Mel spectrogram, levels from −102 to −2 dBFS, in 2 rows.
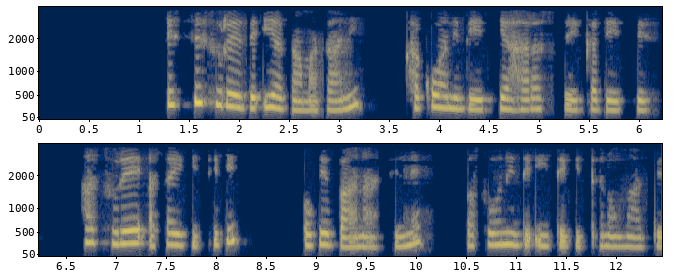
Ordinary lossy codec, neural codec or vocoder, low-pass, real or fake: AAC, 24 kbps; none; 3.6 kHz; real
